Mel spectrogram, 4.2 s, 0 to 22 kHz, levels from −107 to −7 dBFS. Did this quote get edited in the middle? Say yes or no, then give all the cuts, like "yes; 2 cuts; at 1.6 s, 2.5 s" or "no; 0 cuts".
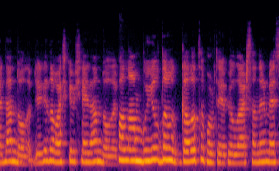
no; 0 cuts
